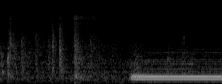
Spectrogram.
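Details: Hotpoint HTDX100EM2WW electric dryer: pressing start gives only a steady buzz, motor hums without spinning; starts and heats if drum is spun by hand.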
